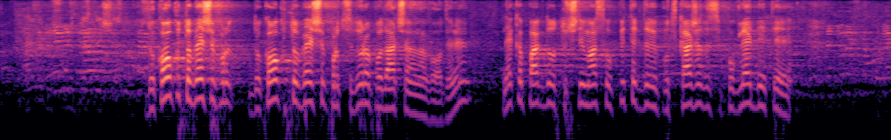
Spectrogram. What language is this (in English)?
Bulgarian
